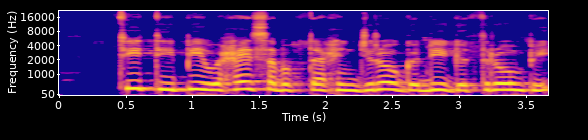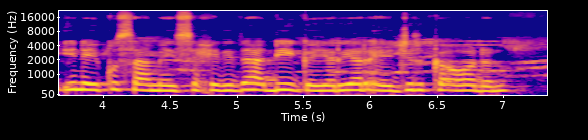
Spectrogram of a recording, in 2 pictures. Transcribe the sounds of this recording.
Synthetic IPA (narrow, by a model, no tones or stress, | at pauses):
t̪ʰiːt̪ʰiːpiwɑħɑjsɐβɐb̚t̪ʰaːħɪnd͡ʒɪɾɔwɣɐɖiːɡɐt̪ɾɔwmbɪʔɪnɛjkʰʊsaːmɛjsɐħɪðɪðɐɦɐɖiːɡɐjɐrjɐɾɛːt͡ʃɪrkʰɐɔːɖɐn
